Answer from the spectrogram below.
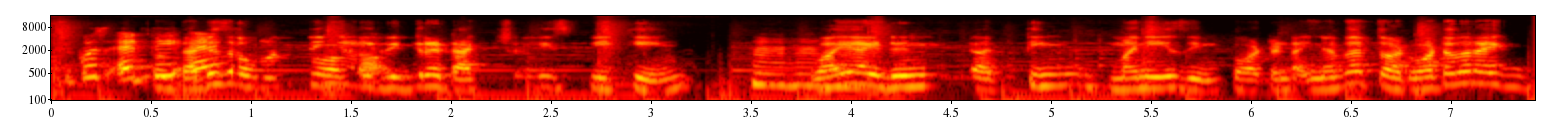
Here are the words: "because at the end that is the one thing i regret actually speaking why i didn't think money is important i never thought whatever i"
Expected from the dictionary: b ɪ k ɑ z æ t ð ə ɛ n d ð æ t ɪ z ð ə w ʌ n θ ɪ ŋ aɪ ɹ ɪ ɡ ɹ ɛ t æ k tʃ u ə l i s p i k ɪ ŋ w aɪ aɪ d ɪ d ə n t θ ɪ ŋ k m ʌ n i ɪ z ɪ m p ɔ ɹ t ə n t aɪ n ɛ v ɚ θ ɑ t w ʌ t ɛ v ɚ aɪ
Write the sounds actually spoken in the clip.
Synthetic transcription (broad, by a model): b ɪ k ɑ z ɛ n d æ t ɪ z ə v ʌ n t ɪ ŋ aɪ ɹ ɪ ɡ ɹ ɛ t æ k tʃ u ə l i s p i k ɪ ŋ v aɪ aɪ d ɪ d ə n t t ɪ ŋ k m ʌ n i ɪ z ɪ m p ɔ ɹ t ə n t aɪ n ɛ v ɚ t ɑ t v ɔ t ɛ v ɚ aɪ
